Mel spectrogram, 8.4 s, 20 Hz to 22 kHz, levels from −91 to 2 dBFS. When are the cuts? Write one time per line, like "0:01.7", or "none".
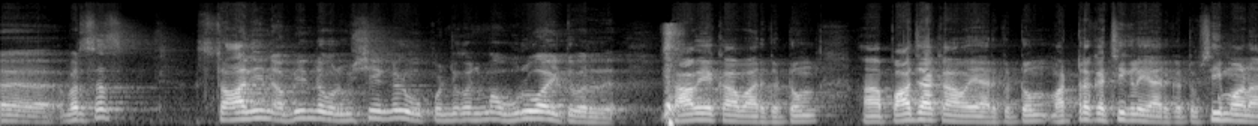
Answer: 0:04.3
